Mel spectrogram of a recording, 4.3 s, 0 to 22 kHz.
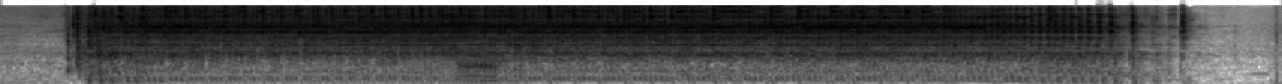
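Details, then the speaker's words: Used Stihl 026 chainsaw, fuel poured in through the spark plug hole: fires and screams about three seconds then dies; ignition works, it burns only the primed fuel and the carburetor isn't drawing fuel, owner suspects carburetor. "Motor ist jetzt deshalb durchgelaufen weil der jetzt diesen Kraftstoff verbrannt hat den ich hier oben reingefüllt habe aber jetzt ist ja wichtig dass der Kraftstoff über den Vergaser angesaugt wird nein das tut do nicht mehr"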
